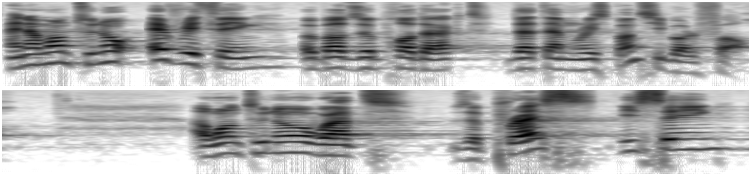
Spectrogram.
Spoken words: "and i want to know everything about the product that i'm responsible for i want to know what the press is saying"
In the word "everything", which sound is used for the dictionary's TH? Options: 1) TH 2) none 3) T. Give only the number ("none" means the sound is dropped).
1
